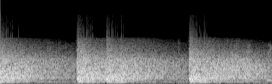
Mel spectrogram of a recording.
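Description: Gunshots fired at a fleeing man: three sharp, loud reports spaced unevenly over a continuous rushing noise bed.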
